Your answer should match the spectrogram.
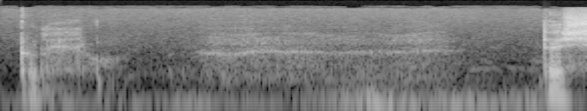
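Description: A quiet breathy, whisper-like vocal sound of about a second from the storyteller, in a pause between his spoken phrases.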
